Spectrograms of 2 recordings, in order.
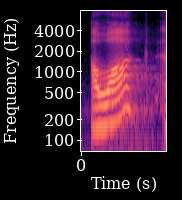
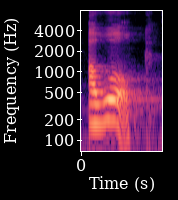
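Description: First: أواك with open 'ah' vowel, American 'a wahk'; American-accented 'a walk'; American pronunciation. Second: أووك with rounded 'aw' vowel, British 'a wawk'; British-accented 'a walk', louder; British pronunciation. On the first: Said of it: "أمريكان". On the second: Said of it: "بريتش". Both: Shown as a demonstration.

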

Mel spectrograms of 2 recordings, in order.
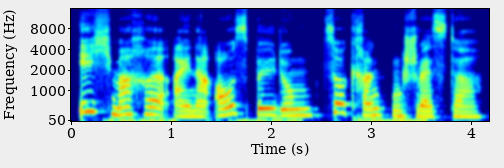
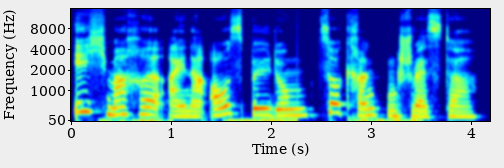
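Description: The two takes are said the same way.

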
